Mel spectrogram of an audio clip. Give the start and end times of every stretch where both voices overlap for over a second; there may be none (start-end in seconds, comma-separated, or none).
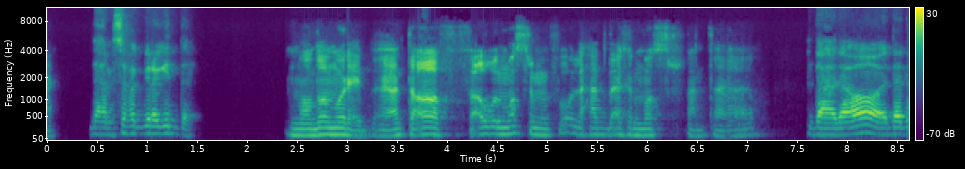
none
